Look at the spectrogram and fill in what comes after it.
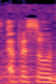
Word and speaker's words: Epixode: His name is Episode, but it's spelled with an X instead of an S. So it's EPIXODE, Episode. Give him a shout out. It's Episode Music on the Facebook.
